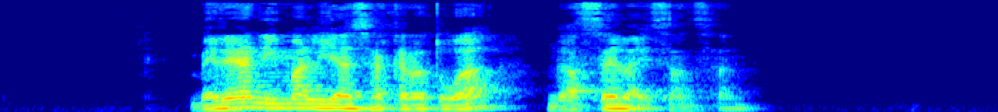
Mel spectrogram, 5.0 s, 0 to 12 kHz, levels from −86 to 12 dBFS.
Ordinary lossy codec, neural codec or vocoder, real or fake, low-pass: AAC, 32 kbps; none; real; 10.8 kHz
